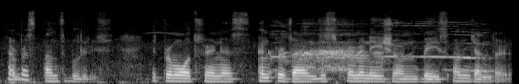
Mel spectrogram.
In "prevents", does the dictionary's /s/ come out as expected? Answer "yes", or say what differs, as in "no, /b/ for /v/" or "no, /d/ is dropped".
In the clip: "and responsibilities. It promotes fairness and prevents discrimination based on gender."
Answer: no, /s/ is dropped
